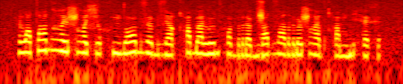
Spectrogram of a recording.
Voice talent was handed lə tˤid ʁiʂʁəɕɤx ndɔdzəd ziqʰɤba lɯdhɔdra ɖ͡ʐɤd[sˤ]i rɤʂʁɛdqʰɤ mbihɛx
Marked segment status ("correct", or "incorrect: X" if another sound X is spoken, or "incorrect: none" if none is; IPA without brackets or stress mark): incorrect: zˤ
